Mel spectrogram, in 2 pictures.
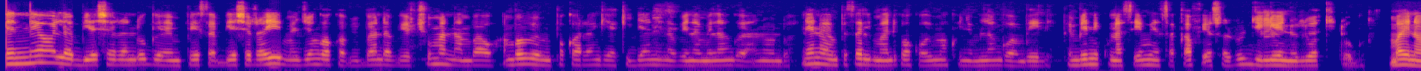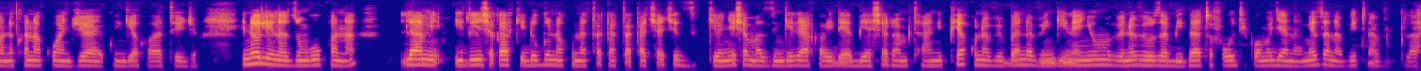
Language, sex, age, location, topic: Swahili, female, 18-24, Kisii, finance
